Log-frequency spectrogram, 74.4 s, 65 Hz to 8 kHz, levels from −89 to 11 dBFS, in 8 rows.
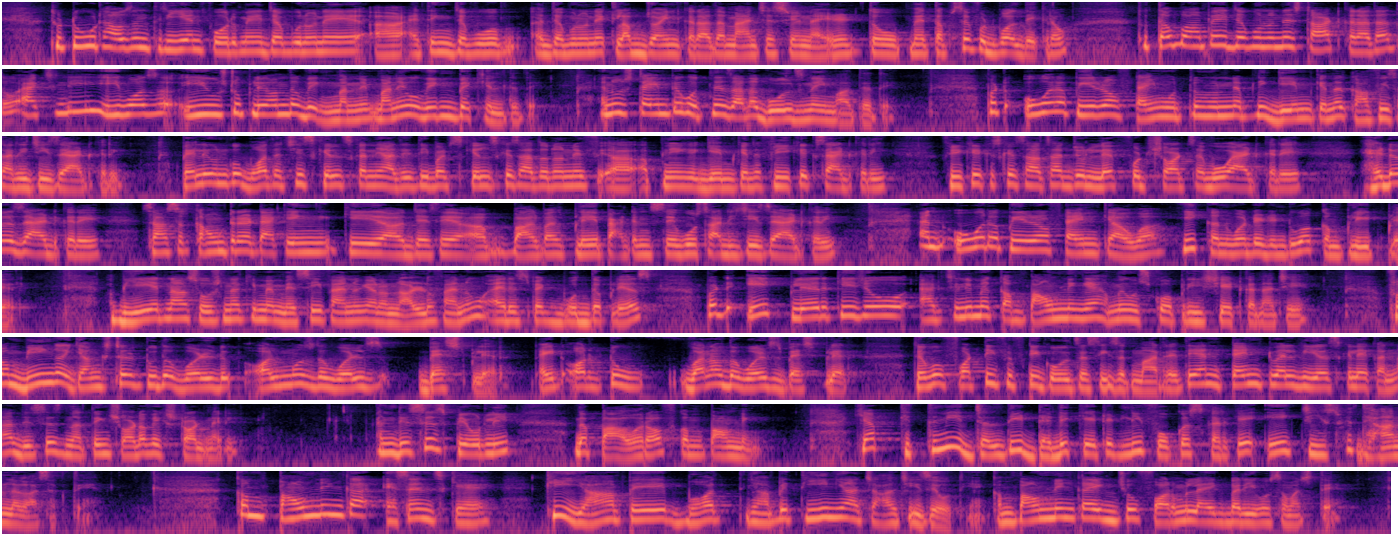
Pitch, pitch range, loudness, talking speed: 185 Hz, 165-220 Hz, -18 LUFS, 220 wpm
